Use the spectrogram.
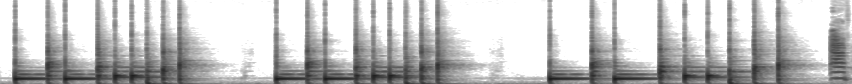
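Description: Repeating hand-drum tumbao groove on congas: open tones and slaps in three bursts with brief pauses between them, close and clear, no talking.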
